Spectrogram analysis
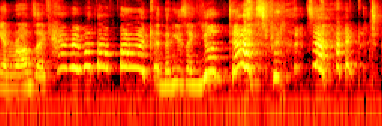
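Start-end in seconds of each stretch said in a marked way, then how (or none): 0.5-1.6 very high, loud mock freak-out; panicked yelp. Ron woken by Harry screaming from a nightmare, panicked. 2.0-3.8 high, loud, drawn-out mock scream. Harry waking from the nightmare to warn Ron, hammed-up screaming. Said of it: "he's screaming".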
